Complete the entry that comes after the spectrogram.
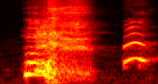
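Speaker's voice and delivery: sudden high-pitched sneeze; a real sneeze breaking off mid-sentence. Real, not acted. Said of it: "I don't know why I'm sneezing".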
